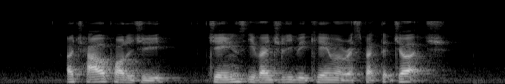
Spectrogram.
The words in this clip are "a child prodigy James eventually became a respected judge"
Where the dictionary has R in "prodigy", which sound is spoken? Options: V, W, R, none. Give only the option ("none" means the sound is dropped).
none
